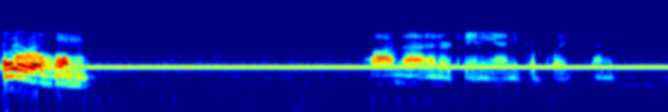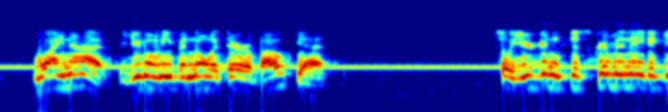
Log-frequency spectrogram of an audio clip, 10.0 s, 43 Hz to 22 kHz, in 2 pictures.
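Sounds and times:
voice on recorded phone call: 0.0 - 0.7, 2.7 - 4.6, 5.2 - 7.5, 8.7 - 10.0
steady electronic tone: 0.0 - 10.0.

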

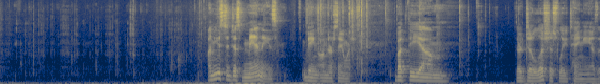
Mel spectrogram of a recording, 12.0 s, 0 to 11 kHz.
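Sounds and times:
person chewing crunchy food: 0.0 - 4.2.

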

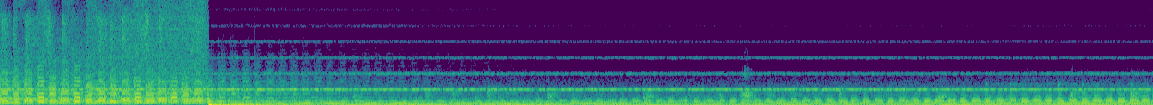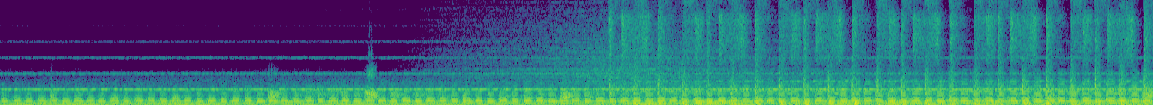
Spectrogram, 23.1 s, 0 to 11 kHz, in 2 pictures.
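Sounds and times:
held bass synth notes: 2.1 - 23.0.

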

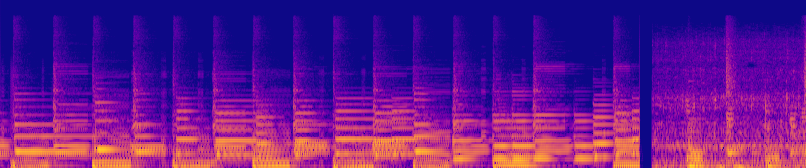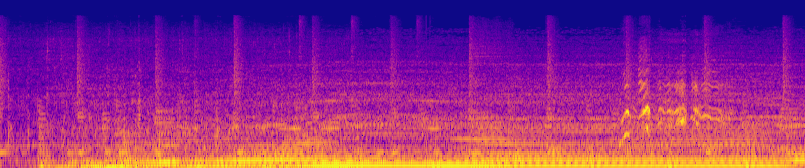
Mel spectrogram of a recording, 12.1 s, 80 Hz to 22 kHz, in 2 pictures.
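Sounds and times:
piano-like music: 0.0 - 12.0
car engine drone: 4.9 - 12.0.

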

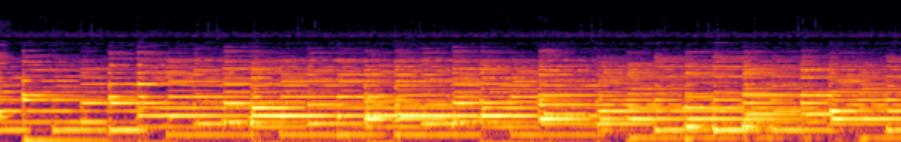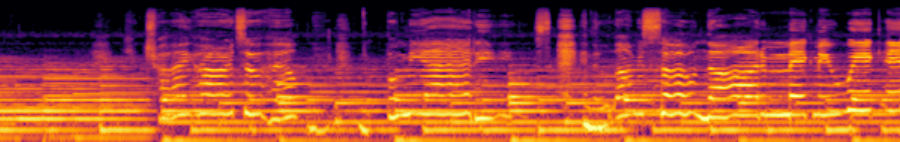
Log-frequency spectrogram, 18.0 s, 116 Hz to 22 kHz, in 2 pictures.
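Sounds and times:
slow piano chords: 0.0 - 18.0.

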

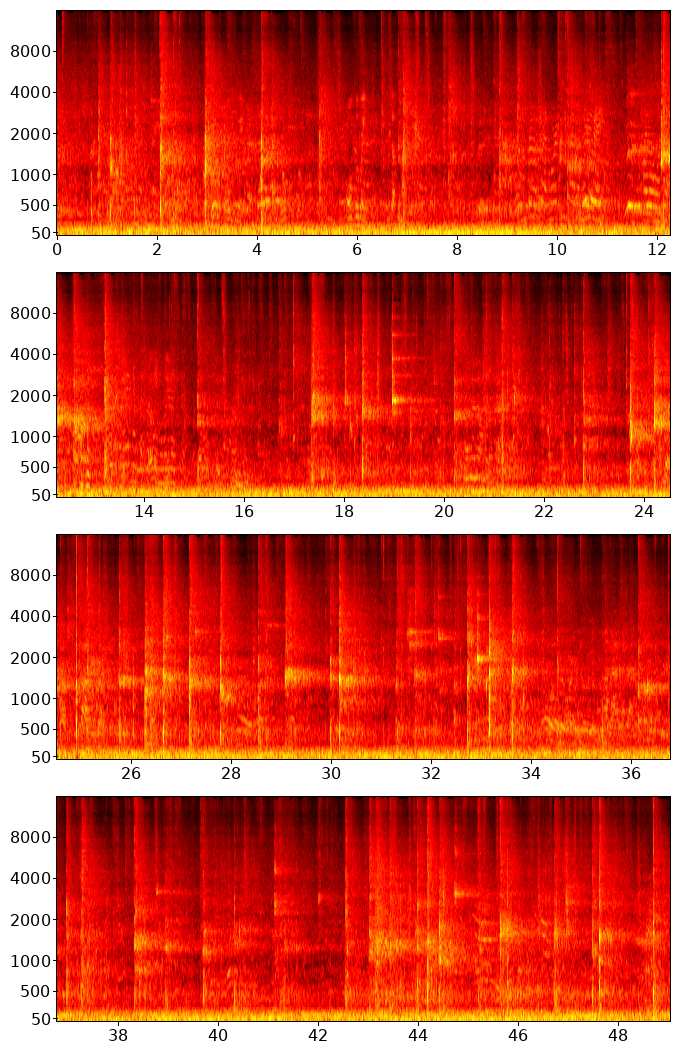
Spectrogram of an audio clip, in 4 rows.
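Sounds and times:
steady low hum: 0.0 - 49.0
paddles striking plastic balls: 16.1 - 35.5, 36.1 - 49.0.

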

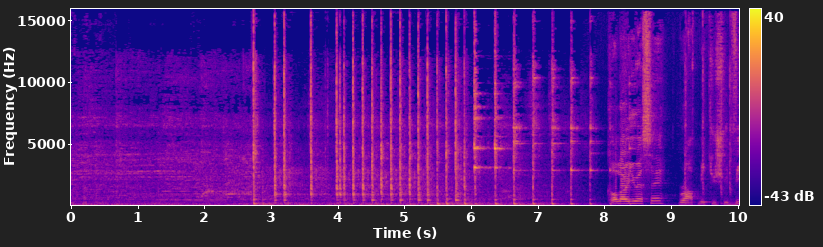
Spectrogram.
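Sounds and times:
drumsticks beating plastic buckets: 2.8 - 8.0, 9.2 - 10.0
ringing metallic tones: 5.8 - 8.1.

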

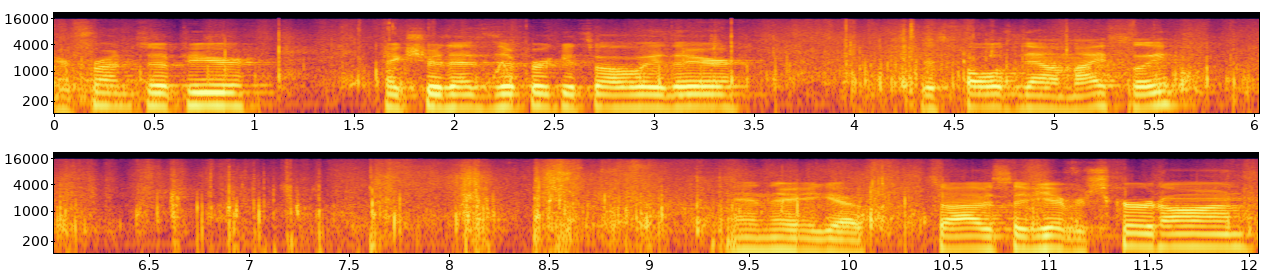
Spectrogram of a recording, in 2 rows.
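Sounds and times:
nylon fabric rustling: 0.0 - 12.0.

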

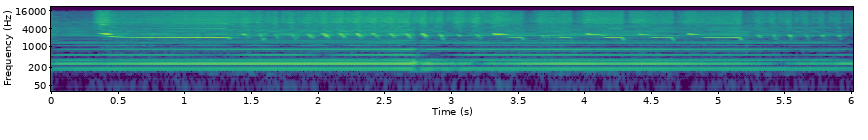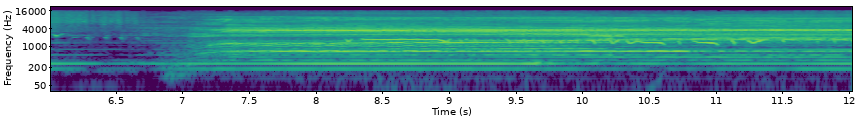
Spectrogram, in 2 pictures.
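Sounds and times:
overtone singing: 0.7 - 12.0.

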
